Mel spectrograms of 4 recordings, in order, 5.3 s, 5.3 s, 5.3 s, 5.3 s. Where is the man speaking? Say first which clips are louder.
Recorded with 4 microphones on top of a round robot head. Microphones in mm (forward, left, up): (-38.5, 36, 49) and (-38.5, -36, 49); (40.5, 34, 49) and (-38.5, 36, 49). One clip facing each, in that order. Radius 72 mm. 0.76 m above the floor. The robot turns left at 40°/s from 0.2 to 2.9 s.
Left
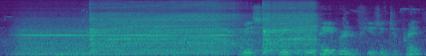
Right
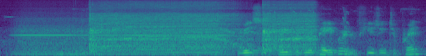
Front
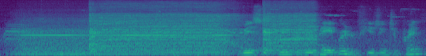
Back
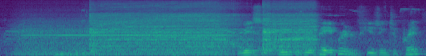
Right 6 dB, back 2 dB; 125° right, 4 m.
